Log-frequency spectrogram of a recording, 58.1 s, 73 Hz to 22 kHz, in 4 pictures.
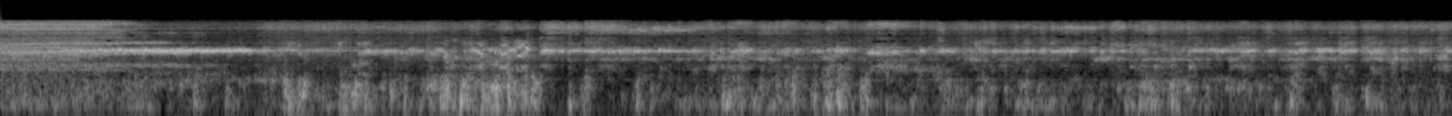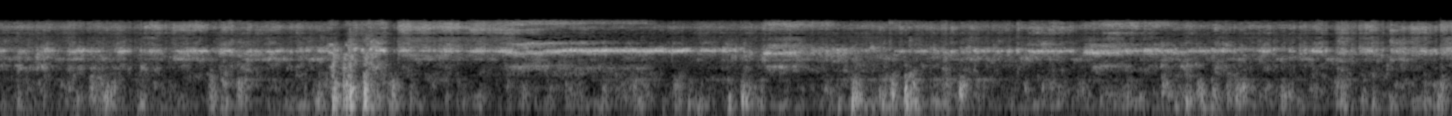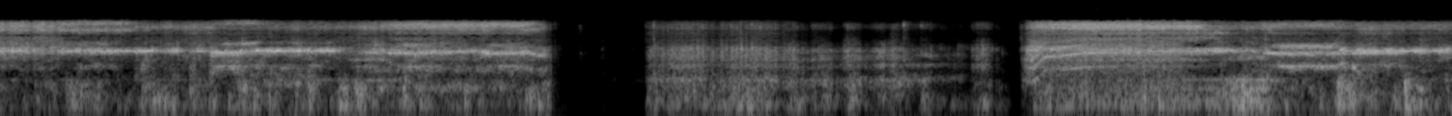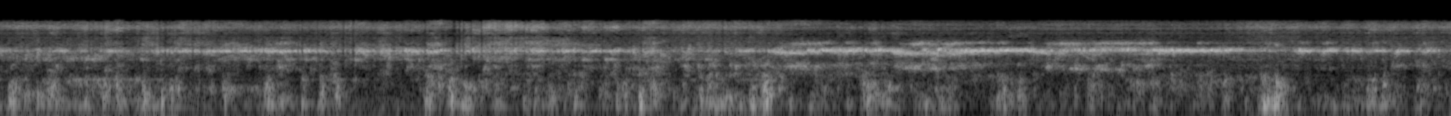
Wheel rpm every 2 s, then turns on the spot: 200, 230, 230, 230, 230, 240, 230, 230, 230, 230, 230, 230, 230, 230, 230, 230, 230, 90, 20, 40, 210, 230, 230, 230, 230, 230, 230, 220, 230.
34-38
